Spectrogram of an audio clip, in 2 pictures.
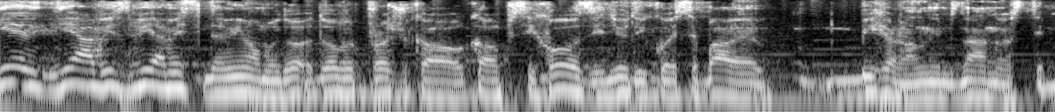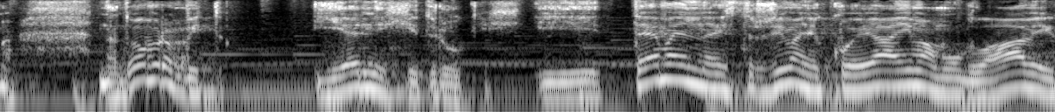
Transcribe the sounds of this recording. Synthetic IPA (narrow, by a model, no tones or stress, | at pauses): ejaːʋismijaːmislimd̪amiːimamo̞d̪od̪o̞bɾupɾo̞ːd͡ʒukaokaopsixo̞lˠoziʎuːd̪iko̞jise̞baʋe̞bixoɾalˠnimznanost̪imanad̪o̞bɾobit̪ | jed̪nixid̪ɾuɡixit̪e̞me̞ʎnoist̪ɾaʒiːʋaɲako̞jejaːimamuɡlˠaːʋi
